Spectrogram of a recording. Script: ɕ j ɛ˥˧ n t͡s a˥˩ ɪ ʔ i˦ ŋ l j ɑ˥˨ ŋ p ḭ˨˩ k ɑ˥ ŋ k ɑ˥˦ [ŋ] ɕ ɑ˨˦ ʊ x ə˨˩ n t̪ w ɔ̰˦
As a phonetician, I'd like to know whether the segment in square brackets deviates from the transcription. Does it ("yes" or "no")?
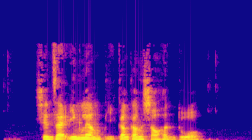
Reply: no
